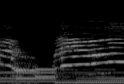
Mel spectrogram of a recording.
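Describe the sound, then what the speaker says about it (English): A pet cat gives one drawn-out meow, close and clear, rising then falling, with a brief break midway and no other sounds around it. "That was my cat."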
